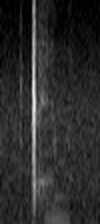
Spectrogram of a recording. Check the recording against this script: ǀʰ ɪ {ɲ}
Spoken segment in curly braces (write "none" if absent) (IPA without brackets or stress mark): ɲ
